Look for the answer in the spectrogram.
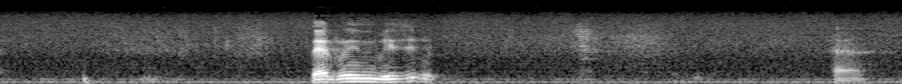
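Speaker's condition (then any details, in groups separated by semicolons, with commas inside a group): No condition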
